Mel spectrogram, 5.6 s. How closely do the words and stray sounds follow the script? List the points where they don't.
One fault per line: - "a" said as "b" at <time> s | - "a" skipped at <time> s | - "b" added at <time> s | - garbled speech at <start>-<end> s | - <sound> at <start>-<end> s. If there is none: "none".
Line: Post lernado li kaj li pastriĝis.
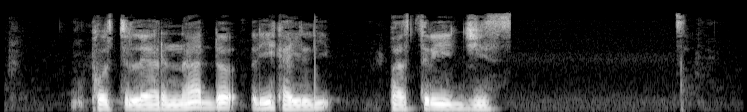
none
